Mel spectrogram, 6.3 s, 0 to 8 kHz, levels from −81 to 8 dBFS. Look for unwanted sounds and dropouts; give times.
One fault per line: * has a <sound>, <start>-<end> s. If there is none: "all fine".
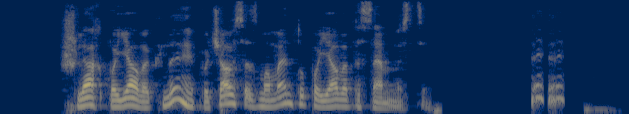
* has a laugh, 5.3-5.6 s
